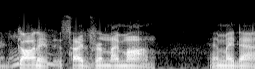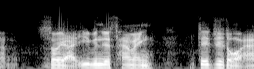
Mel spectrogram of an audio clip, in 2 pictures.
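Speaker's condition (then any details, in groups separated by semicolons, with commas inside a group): Cerebral palsy; from birth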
